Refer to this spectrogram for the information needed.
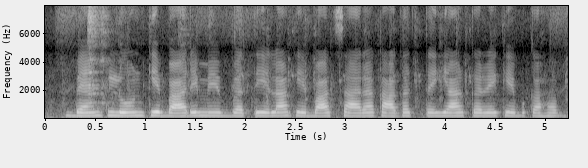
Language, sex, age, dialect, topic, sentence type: Maithili, female, 18-24, Angika, banking, question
